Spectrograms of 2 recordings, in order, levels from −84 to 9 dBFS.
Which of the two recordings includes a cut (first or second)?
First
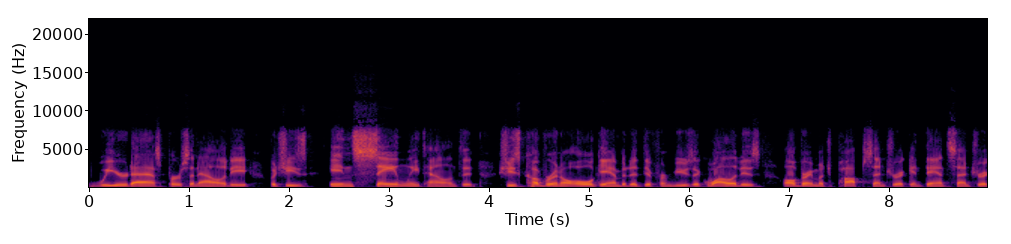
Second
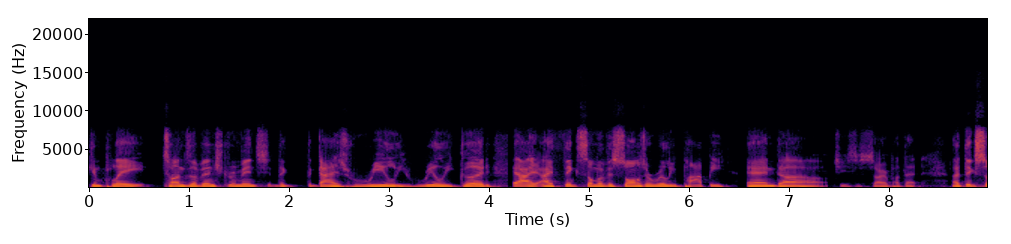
second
